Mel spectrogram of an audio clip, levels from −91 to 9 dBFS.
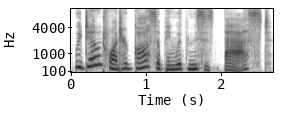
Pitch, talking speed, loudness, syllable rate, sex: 245 Hz, 175 wpm, -17 LUFS, 4.0 syllables/s, female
